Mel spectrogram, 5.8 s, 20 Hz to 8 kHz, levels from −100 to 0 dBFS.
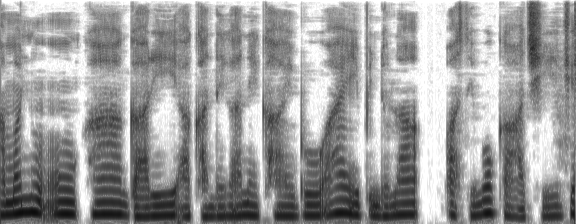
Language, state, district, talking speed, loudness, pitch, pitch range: Idu Mishmi, Arunachal Pradesh, Lower Dibang Valley, 115 wpm, -15 LUFS, 145 Hz, 130-155 Hz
